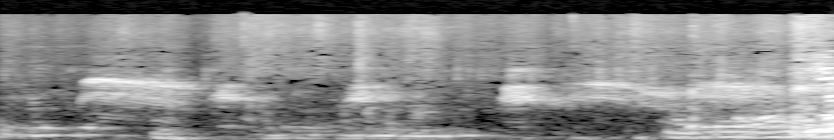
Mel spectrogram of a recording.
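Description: A crow cawing, four calls in about three seconds, the last one the longest.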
